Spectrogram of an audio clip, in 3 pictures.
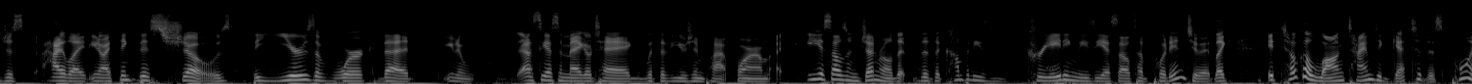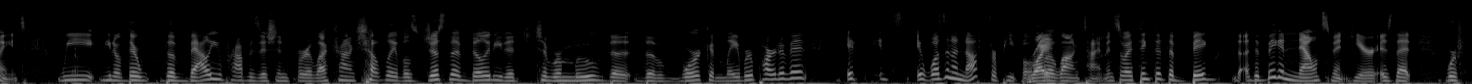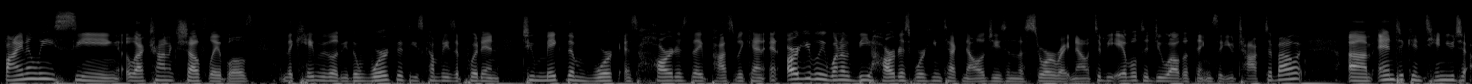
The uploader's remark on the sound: In the latest edition of the Omni Talk Fast Five live from Shoptalk Europe in Barcelona.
